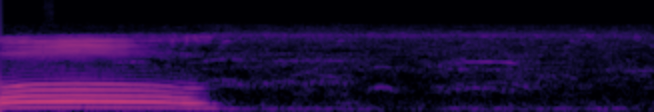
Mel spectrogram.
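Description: A man's voice holding one long drawn-out vowel, its pitch arching gently, ending a little under a second in.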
